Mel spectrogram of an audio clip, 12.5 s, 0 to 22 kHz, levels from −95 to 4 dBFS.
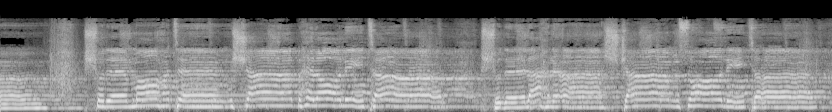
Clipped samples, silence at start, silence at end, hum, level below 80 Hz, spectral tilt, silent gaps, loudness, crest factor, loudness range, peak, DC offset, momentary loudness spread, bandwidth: under 0.1%; 0 s; 0 s; none; -48 dBFS; -3.5 dB/octave; none; -10 LUFS; 10 dB; 1 LU; 0 dBFS; under 0.1%; 4 LU; 11.5 kHz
